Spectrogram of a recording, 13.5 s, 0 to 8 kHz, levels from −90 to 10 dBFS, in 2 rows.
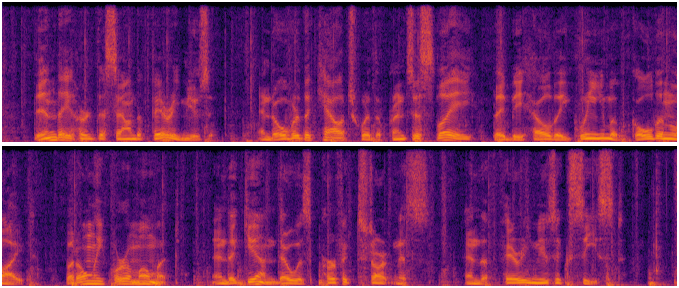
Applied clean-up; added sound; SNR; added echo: none; Run; 15 dB; none.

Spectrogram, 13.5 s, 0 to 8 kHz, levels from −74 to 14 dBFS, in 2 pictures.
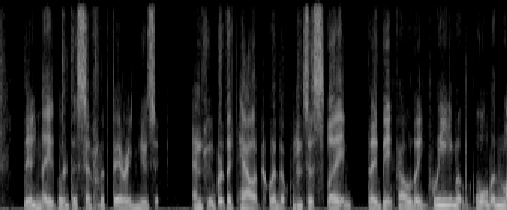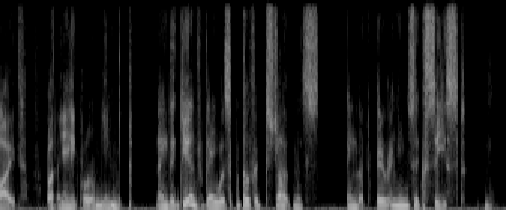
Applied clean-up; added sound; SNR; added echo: neural diffusion model UNIVERSE++.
